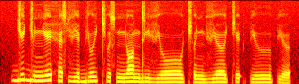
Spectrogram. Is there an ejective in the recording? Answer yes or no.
no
